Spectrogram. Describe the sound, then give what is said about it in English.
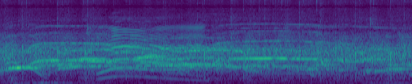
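A crowd at a live show in Los Angeles cheers and applauds steadily throughout, a dense wash of clapping with high whoops and shouts rising above it, loud and sustained without a break. “What a great crowd.”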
